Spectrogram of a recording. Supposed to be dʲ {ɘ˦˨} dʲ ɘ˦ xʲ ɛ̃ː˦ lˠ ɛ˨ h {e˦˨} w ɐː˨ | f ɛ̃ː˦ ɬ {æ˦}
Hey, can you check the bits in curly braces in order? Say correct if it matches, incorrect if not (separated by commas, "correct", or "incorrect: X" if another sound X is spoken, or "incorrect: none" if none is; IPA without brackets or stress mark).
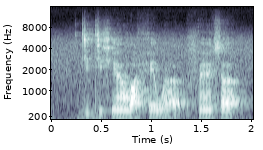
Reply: incorrect: ɘ˨, incorrect: e˦, incorrect: ɐ˦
